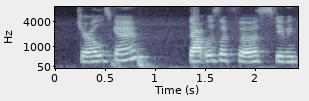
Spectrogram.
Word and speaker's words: Gerald's Game: It's like Gerard's Game. I always say it wrong. Sorry, I'm going to be really annoying. Gerald's Game.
